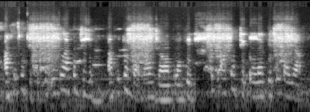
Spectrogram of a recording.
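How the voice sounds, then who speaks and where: A woman from East Lampung, Indonesia, who sells on live streams, telling her troubles in an emotional personal chat with a loud, blunt manner. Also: a little high, fast, heavy background noise. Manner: loud, blunt, speaks hotly like arguing.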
